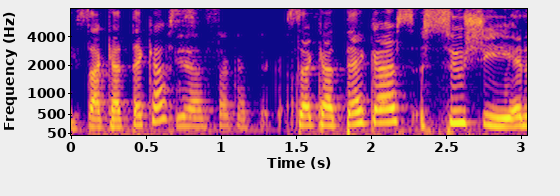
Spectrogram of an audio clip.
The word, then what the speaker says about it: Zacatecas: But yeah, so Zacatecas. I'm not saying it correctly. Zacatecas. Yeah, Zacatecas.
